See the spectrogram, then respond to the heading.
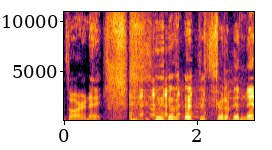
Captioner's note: both laugh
